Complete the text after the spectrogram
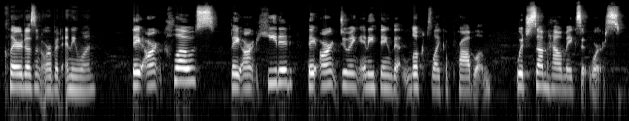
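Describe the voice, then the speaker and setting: An actress playing a wry, watchful young amateur sleuth in a noir audio drama, dry and understated. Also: female voice, mid-range voice, normal speed, natural voice. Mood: pensive. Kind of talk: noir audio drama dialogue and first-person narration.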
